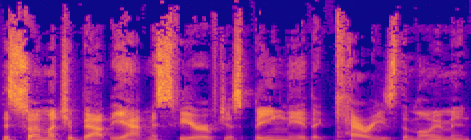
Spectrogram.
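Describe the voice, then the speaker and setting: Fairly high-pitched male voice in an Australian accent. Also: very clean recording, silent background. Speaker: podcast host. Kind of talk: casual chat.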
